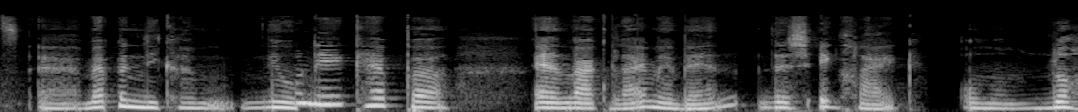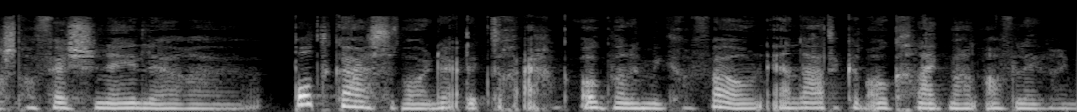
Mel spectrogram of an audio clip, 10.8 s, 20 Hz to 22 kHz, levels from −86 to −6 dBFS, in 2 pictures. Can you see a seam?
yes; 8 cuts; at 1.5 s, 2.7 s, 3.0 s, 4.2 s, 5.5 s, 7.4 s, 7.7 s, 9.7 s

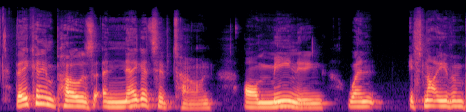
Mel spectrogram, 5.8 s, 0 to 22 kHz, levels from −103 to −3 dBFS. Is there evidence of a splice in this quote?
no; 0 cuts

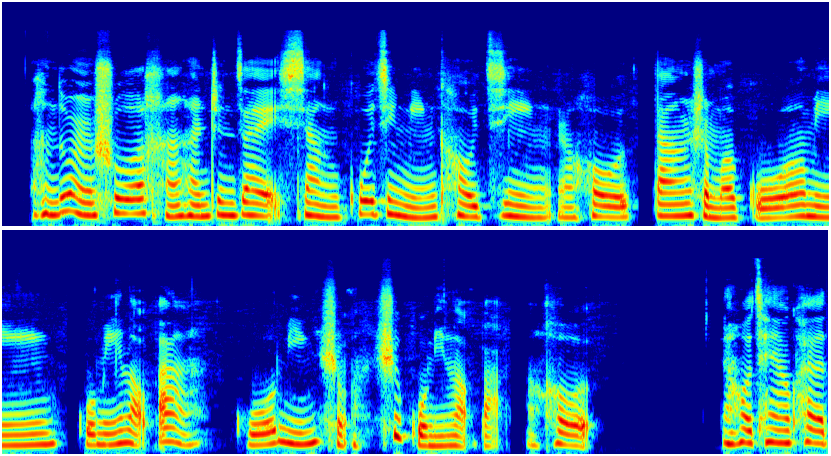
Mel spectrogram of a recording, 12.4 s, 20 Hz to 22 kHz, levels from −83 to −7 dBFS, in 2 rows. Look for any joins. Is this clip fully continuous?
no; 3 cuts; at 4.8 s, 6.7 s, 10.0 s

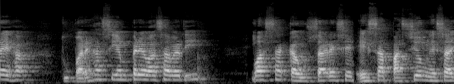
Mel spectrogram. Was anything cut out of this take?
yes; 3 cuts; at 1.8 s, 2.5 s, 3.5 s

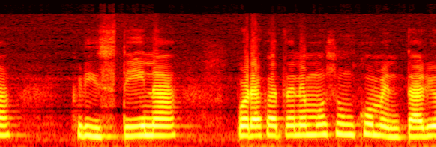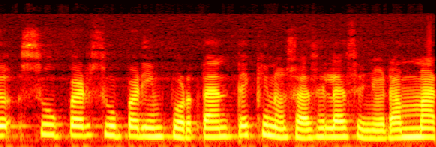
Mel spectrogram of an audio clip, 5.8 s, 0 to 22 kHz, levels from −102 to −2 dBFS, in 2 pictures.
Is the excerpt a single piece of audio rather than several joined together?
yes; 0 cuts

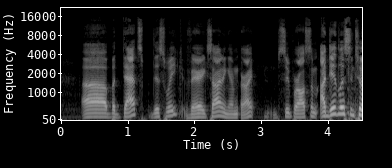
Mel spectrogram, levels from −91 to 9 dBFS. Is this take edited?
yes; 2 cuts; at 1.2 s, 2.7 s

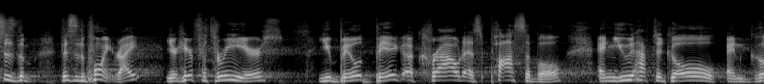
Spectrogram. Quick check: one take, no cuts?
no; 3 cuts; at 1.6 s, 3.6 s, 6.6 s

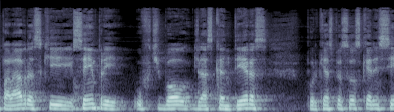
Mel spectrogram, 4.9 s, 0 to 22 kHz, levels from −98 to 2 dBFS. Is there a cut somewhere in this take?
yes; 2 cuts; at 0.9 s, 2.5 s

